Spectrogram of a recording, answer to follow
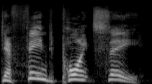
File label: DEFEND, Male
